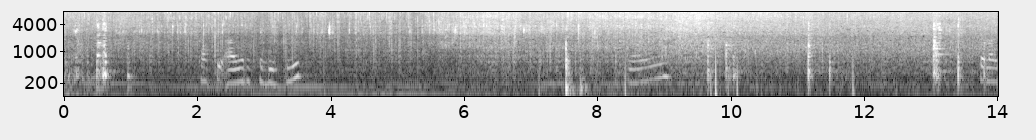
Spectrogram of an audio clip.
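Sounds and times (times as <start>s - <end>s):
metal spatula scraping wok: 0.0s - 1.1s, 13.0s - 13.9s
vegetables sizzling in oil: 0.0s - 14.0s.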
